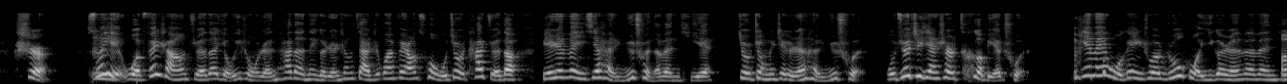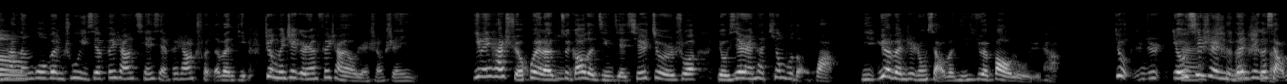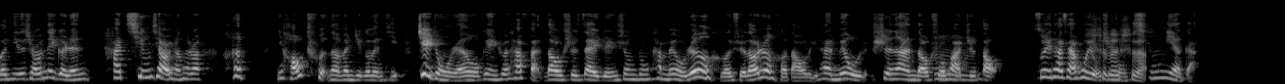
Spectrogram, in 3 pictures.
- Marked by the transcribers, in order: laugh
- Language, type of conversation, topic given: Chinese, podcast, 你从大自然中学到了哪些人生道理？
